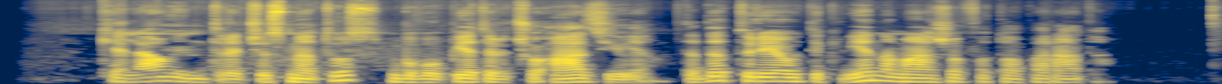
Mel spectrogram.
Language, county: Lithuanian, Kaunas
